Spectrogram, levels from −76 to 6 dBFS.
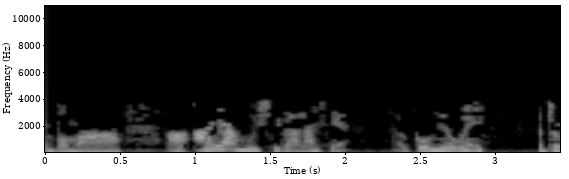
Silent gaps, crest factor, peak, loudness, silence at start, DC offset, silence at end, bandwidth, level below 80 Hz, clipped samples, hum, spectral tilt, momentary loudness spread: none; 18 dB; -12 dBFS; -30 LUFS; 0 s; under 0.1%; 0 s; 4.1 kHz; -58 dBFS; under 0.1%; none; -10.5 dB/octave; 14 LU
